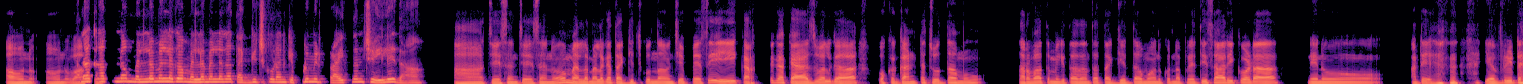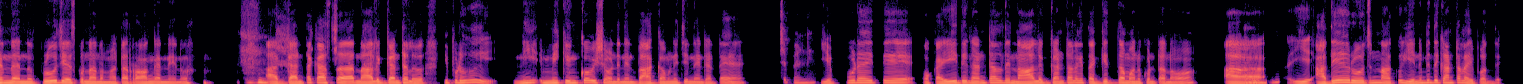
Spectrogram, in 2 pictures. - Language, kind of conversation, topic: Telugu, podcast, స్మార్ట్‌ఫోన్ లేదా సామాజిక మాధ్యమాల నుంచి కొంత విరామం తీసుకోవడం గురించి మీరు ఎలా భావిస్తారు?
- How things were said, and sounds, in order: in English: "కరెక్ట్‌గా క్యాజువల్‌గా"; chuckle; in English: "ఎవ్రీ టైమ్"; in English: "ప్రూవ్"; giggle; in English: "రాంగ్"; chuckle; other background noise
